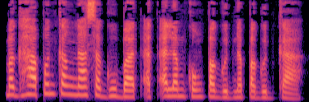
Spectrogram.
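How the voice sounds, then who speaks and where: A woman's voice: medium pitch, expressive, a little fast, no echo, clean studio sound, lightly acted. A woman voicing a serious, bossy young husband with a stern, reproachful manner in an audiobook. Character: serious, bossy young husband scolding his stubborn wife.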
